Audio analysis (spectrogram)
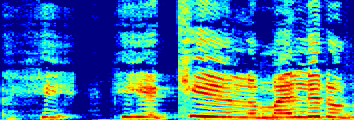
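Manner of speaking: a clumsy mock Swedish accent on request; bad Swedish accent. Shown as a demonstration. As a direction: try a Swedish accent and miss badly. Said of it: "Not even close".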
